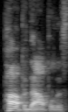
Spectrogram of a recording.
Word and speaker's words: Papadopoulos: the Greek guy whose name I can never pronounce. It's not Vasilopoulos. Papadopoulos. It's Papadopoulos.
